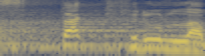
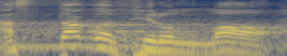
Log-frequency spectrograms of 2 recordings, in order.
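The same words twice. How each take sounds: First: The consonant before 'firullah' is a k sound. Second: The consonant before 'firullah' is a gh sound. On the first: It comes to mean committing disbelief. The speaker calls it wrong. "ক দিয়ে উচ্চারণ করে।" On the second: It means asking for forgiveness. The speaker calls it right. "গ দিয়ে উচ্চারণ করবেন"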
